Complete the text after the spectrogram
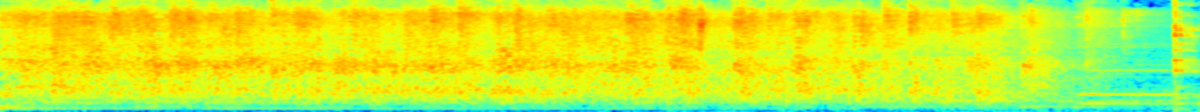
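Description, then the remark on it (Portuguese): A large crowd applauds for the Holy Spirit, clapping continuously in a dense, roaring wave of applause that holds steady for several seconds, then thins out at the end as soft sustained musical tones emerge underneath. “Então, por favor, meu irmão, se você acredita nessa palavra, dê uma salva de palmas para o Espírito Santo agora.”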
